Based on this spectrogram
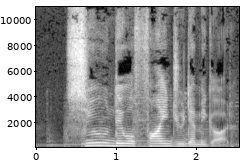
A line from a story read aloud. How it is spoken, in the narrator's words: that voice had rumbled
